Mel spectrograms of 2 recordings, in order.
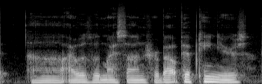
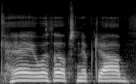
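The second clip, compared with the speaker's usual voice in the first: teasing coworkers; 9 semitones higher than usual. Retold or imitated.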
